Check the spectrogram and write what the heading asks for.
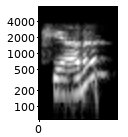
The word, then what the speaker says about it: Quiana: here um and um i'm afraid i'm gonna mispronounce this but is it piana yeah you got it you got it all right i'll hand it to you then so my name's kiana i live i'm physically located in ann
